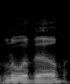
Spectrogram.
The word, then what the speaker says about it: Louisville: Louisville. I've never heard it pronounced that way. I've only heard Louisville.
